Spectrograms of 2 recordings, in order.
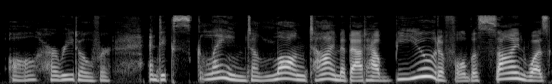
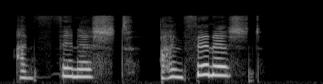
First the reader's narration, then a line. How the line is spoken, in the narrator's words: Beth Ellen squeaked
